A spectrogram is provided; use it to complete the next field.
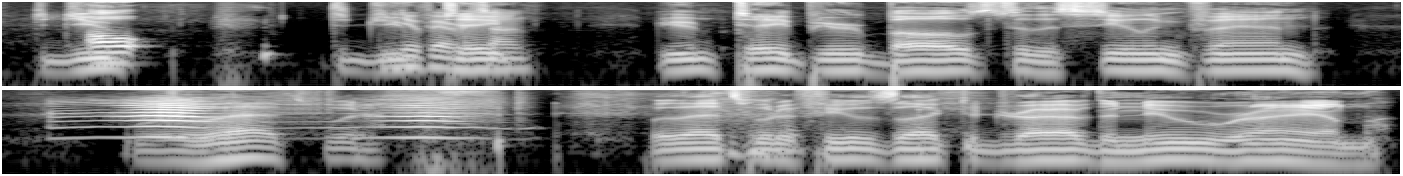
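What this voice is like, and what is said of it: Imitates another person's voice. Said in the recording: “He has such a good, cool voice ... Damn, you sound damn close to him. ... That's another impersonation you got.”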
